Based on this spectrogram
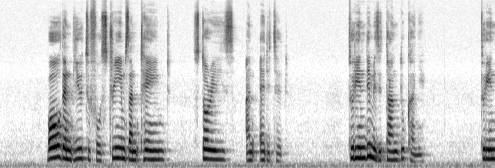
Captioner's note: speaks Kinyarwanda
